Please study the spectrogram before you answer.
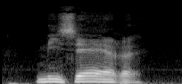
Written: misère

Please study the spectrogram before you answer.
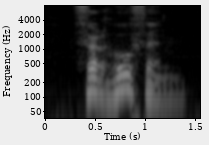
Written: Verhoeven

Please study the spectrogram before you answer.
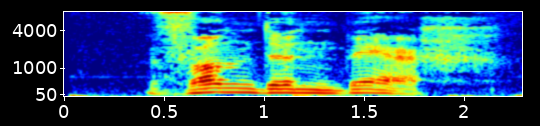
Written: Van den Berg

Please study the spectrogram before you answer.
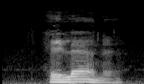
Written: Helene

